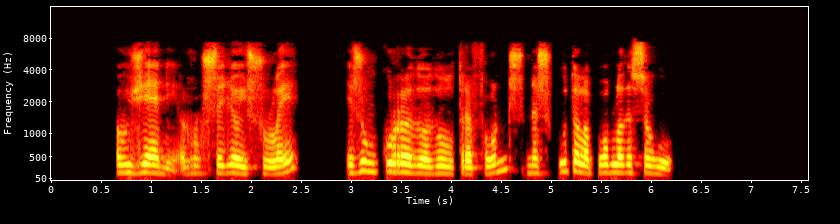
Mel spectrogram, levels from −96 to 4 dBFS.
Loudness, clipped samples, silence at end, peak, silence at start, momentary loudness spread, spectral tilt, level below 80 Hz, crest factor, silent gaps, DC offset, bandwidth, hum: -20 LUFS; under 0.1%; 1.4 s; -4 dBFS; 0.65 s; 10 LU; -4 dB/octave; -66 dBFS; 18 dB; 2.48-2.93 s, 5.02-5.07 s; under 0.1%; 7.8 kHz; none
